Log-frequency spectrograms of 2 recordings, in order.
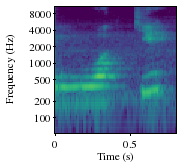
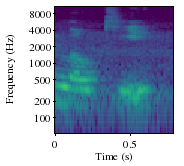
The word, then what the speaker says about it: Loki: going to tell but I am going to pronounce the name Nam um as I feel are correct in the Icelandic way so I will say Lu instead of low key so you know this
